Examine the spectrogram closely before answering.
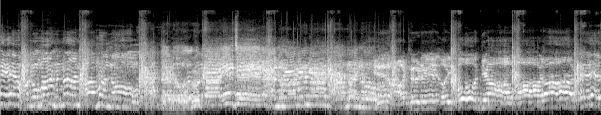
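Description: A group of men and women singing a Gujarati devotional song (bhajan) together, a man's voice leading, while they clap their hands in rhythm, roughly once a second.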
